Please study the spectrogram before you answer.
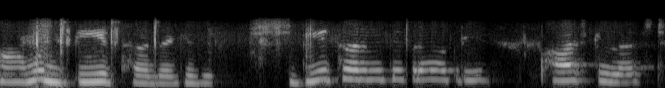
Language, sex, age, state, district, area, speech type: Odia, female, 18-30, Odisha, Balasore, rural, conversation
